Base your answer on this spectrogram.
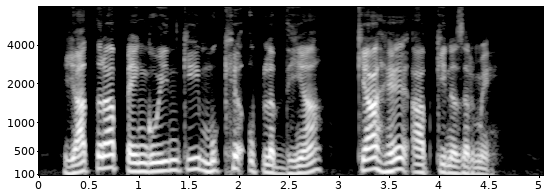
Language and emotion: Hindi, neutral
